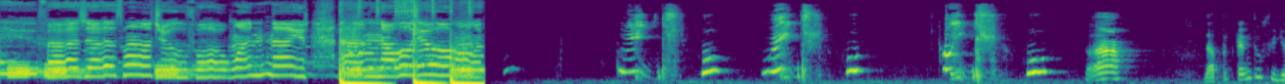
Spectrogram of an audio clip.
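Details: Young woman on TikTok having a repeated sneezing fit: music, then a run of short, high, squeaky sneezes with brief indrawn breaths between them; sneezing.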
